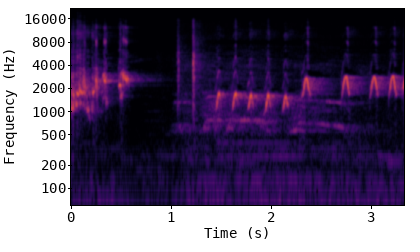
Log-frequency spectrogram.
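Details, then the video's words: White-rumped shama in agitated song: fast chattering squawky notes, a pause with clicks, then a steady series of short, looped chirps repeated roughly every quarter second. "BAHAYA NANTI MURAI MU NGAMUK"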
